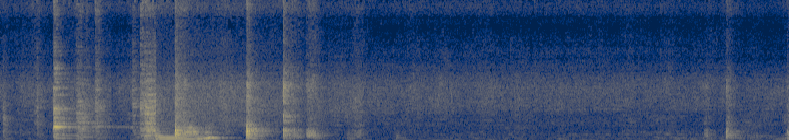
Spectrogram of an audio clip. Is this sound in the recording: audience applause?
no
